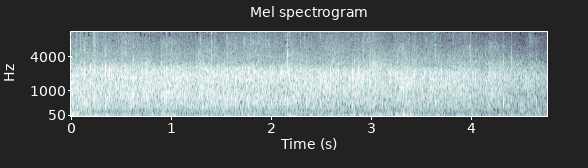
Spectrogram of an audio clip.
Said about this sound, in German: Ja, ich finde einen Applaus für die beiden, oder? Vielen Dank dafür.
